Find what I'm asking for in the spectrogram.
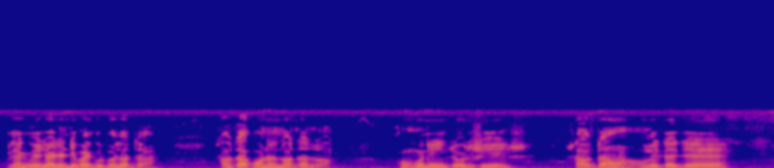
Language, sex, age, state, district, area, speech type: Goan Konkani, male, 60+, Goa, Salcete, rural, spontaneous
